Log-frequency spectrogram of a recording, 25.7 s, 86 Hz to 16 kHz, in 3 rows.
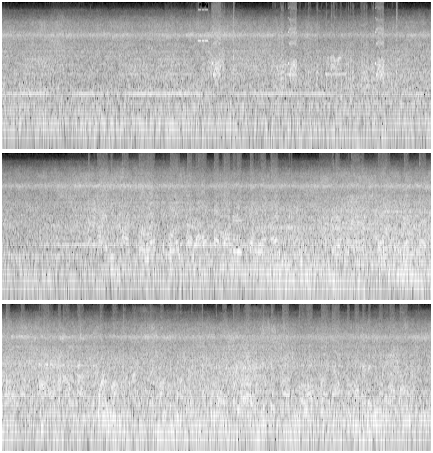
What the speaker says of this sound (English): Got that Delta 757 at number 2 for takeoff on 4 left.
